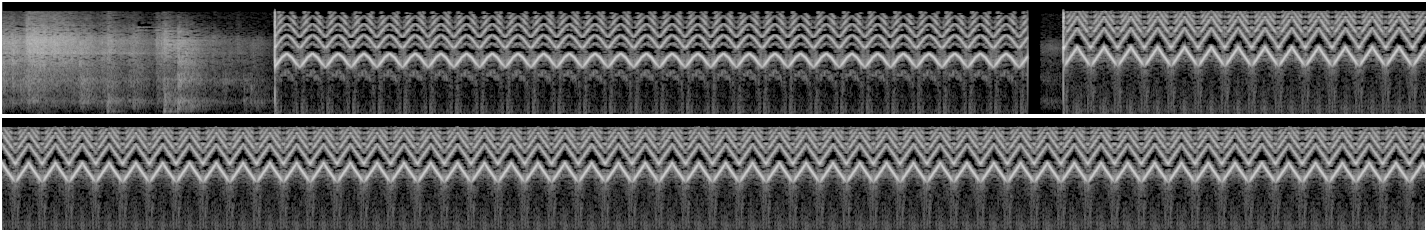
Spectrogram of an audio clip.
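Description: Electronic security alarm siren sounding, a loud high tone warbling rapidly up and down several times a second. It starts abruptly about three seconds in and drops out briefly about ten seconds in, with faint knocks and rustling before it starts.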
